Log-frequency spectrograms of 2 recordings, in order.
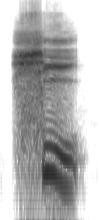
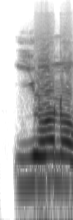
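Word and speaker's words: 四: শি, শি মানে ৪। এখানে আপনারা শিও বলতে পারেন বা ইয়নও বলতে পারেন। ইয়ন। আমার মতে এখানে ইয়ন ব্যবহার করা ভালো।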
